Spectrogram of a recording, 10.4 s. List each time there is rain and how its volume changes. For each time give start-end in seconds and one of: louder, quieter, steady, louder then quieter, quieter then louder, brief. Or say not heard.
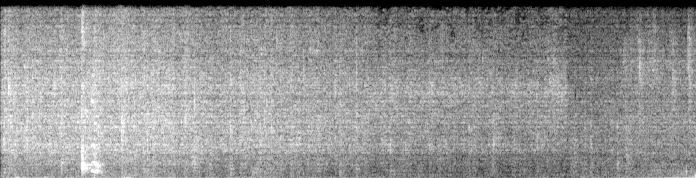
0.0-10.3 quieter.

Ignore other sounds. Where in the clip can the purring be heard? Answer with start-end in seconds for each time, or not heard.
8.8-10.3.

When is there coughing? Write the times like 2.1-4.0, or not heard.
1.2-2.0.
